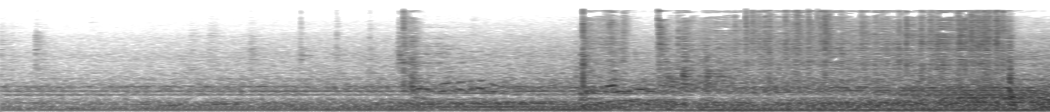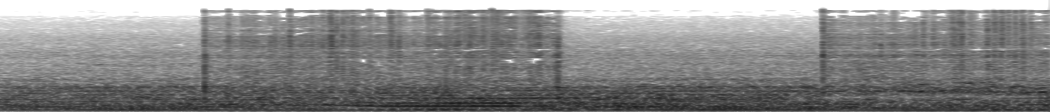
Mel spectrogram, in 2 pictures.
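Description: Stick (arc) welding on the seam of a broken truck drive shaft: the arc is struck and crackles and sputters in bursts that grow louder, with a few sharp clicks, over a steady machine hum.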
